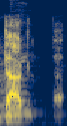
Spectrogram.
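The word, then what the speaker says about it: Dacre: Also returning, we have Decray Montgomery. – Docker. I think that's how you say it. – Docker, yep. Montgomery as Billy.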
